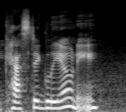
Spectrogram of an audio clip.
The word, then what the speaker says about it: Castiglione: She is the Countess di Castiglione.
